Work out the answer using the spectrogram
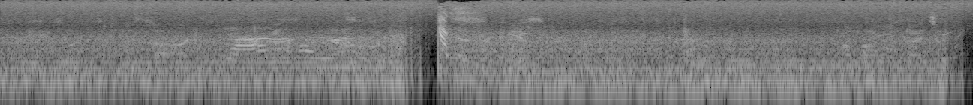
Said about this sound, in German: Da kommt gerade ein Güterzug reingefahren.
